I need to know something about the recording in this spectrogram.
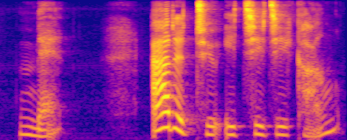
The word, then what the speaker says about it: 目: fifth so this character for I which is pronounced me added to it dang 1 hour long makes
